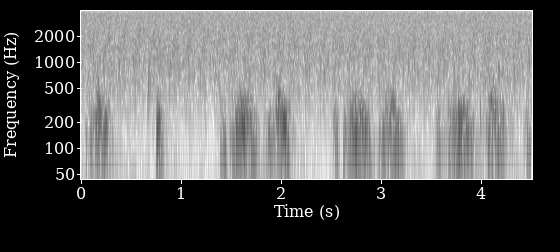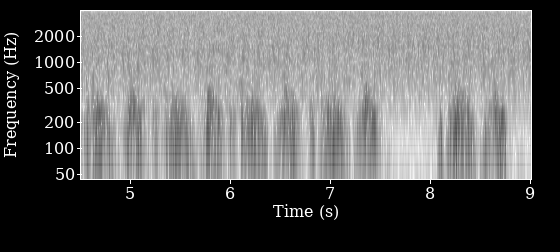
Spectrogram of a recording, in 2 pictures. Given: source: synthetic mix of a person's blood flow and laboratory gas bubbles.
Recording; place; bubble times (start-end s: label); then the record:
Doppler ultrasound of blood flow; precordium
0.64-0.71 s: bubbles
3.97-4.04 s: bubbles
5.06-5.10 s: bubbles
From the record:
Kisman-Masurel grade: 121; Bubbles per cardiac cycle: 1 to 2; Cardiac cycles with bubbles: 10 to 50%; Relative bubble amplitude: barely perceptible (0.100 to 0.250); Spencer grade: 2 (many but less than half of the cardiac periods contain bubble signals, singularly or in groups); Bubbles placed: anywhere in the cardiac cycle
